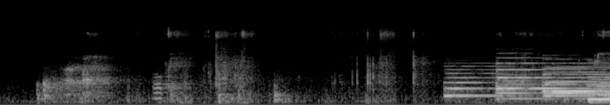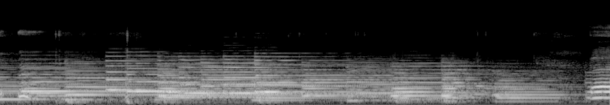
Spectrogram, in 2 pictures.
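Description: A few seconds of scattered rustling and knocks of handling noise, then about six seconds in a piano starts playing a chordal introduction to a song, continuing steadily.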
